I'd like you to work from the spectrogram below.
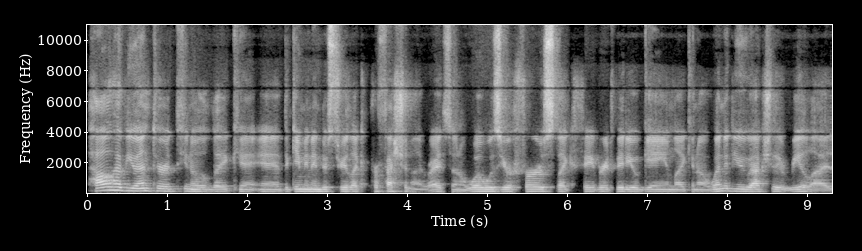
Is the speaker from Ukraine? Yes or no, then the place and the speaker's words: yes; Ukraine; moved away; I'm originally from Ukraine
